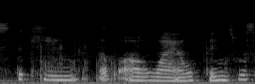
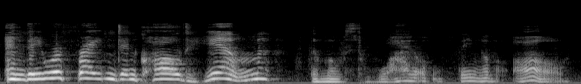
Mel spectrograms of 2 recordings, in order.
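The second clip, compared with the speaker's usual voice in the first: dramatic emphasis; 10 dB louder than usual. A narrator's reading. Dramatic climax read aloud.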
